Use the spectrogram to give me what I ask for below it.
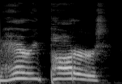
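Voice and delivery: half-hearted imitation of a teacher's scream; McGonagall's mock scream. Teacher catching Harry after his dive, mock scream. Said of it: "McGonagall comes out screaming".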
